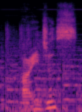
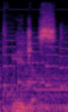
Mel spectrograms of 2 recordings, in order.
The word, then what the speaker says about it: Aegis: I would normally call it IIS, but I think someone corrected me and said it's actually pronounced more like Eegis.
